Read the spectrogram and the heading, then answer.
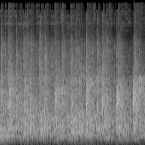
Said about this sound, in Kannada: ಗಟ್ಟಿಯಾಗಿ ಚಪ್ಪಾಳೆ ಹೊಡೆಯೋಣ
